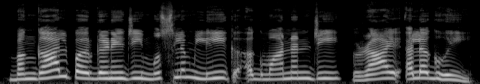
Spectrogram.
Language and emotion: Sindhi, neutral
